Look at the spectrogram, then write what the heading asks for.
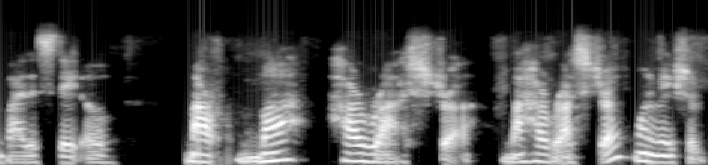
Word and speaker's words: Maharashtra: Maharashtra, want to make sure to pronounce that correctly, which is the western state where Mumbai is located.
